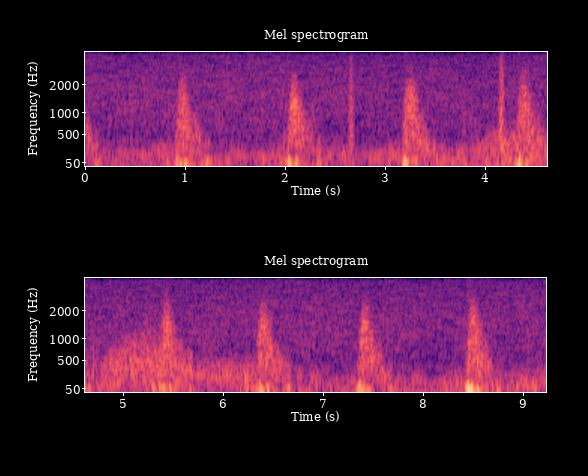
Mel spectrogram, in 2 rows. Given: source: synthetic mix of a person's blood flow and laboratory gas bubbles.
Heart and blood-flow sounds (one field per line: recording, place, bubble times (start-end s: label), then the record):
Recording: Doppler ultrasound of blood flow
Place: subclavian vein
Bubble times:
no bubbles
From the record:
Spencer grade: 0 (complete lack of bubble signals)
